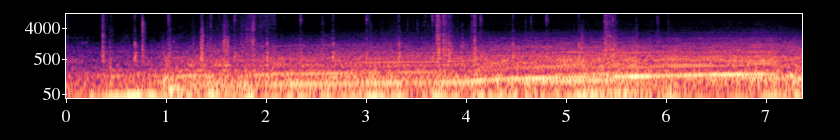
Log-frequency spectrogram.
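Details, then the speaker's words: 200,000-mile P2 Volvo XC90 2.5T five-cylinder turbo accelerating: smooth note climbing steadily under load, feels solid above 3000 rpm though slow, no misfire or knock; normal acceleration. "the engine does sound good that is something but it is not a confidence inspiring suv"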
